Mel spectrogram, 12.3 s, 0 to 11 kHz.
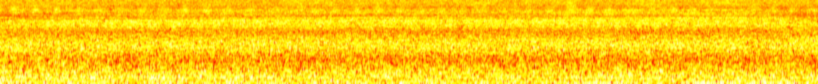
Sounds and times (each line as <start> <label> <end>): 0.0 Cicadas 2.3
